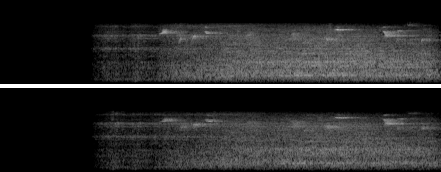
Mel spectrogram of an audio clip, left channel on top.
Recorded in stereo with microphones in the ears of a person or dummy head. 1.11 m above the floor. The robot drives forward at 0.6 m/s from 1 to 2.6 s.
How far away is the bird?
About 0.6 m.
